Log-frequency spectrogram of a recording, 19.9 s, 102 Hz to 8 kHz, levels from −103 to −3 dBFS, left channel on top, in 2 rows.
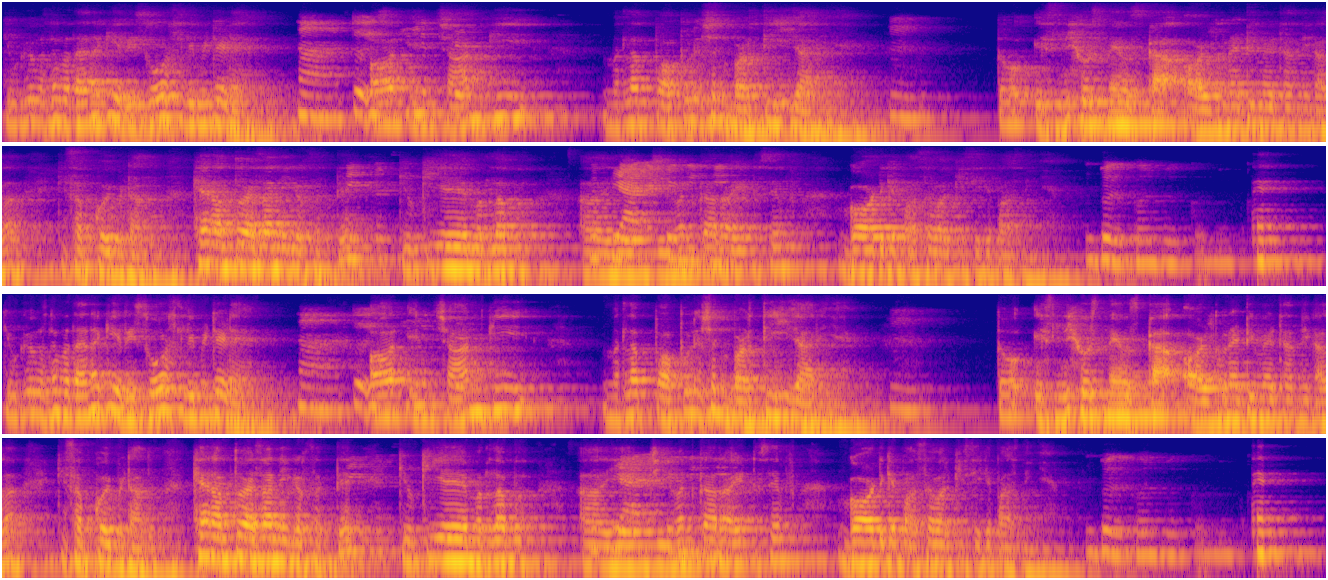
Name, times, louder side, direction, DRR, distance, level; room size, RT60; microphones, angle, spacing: voice 1, 0.0-1.9 2.8-3.9 4.5-6.4 7.5-10.1 10.3-12.6 12.9-13.9 14.3-17.8 19.3-19.4, right 2 dB, 60° right, 7 dB, 0.7 m, -24 dB
voice 2, 2.2-3.5 6.7-7.0 12.5-12.8 14.3-15.4 18.1-19.2, left 2 dB, 20° left, 3 dB, 0.3 m, -32 dB
7.2 x 5.1 x 4.4 m, 1.1 s
head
